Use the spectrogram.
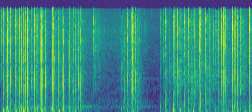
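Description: An empty clear plastic bag is tapped and crinkled with long nails, giving rapid, dense bursts of sharp crackling taps. The crackling stops briefly, returns as a short cluster, pauses again, then resumes steadily to the end.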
